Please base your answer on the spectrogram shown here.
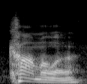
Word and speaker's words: Kamala: use it is commala commala excuse me I Kamala I've just heard it so many different ways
